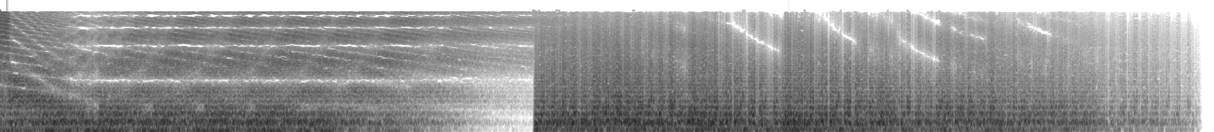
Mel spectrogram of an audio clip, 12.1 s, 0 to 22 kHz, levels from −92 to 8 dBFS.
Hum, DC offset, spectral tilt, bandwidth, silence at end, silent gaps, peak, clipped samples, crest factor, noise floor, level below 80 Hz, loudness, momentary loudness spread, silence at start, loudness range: none; under 0.1%; -4 dB/octave; 16.5 kHz; 0.25 s; none; 0 dBFS; under 0.1%; 16 dB; -37 dBFS; -24 dBFS; -15 LUFS; 13 LU; 0 s; 5 LU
